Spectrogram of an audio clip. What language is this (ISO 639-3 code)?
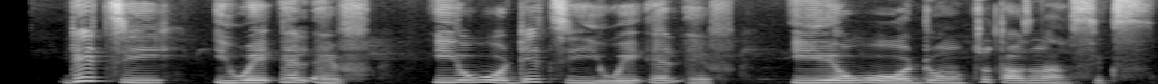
yor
